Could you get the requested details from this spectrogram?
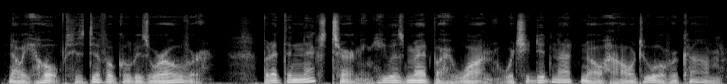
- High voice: No, very low, 85 Hz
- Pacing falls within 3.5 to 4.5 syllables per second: No, 5.4 syllables/s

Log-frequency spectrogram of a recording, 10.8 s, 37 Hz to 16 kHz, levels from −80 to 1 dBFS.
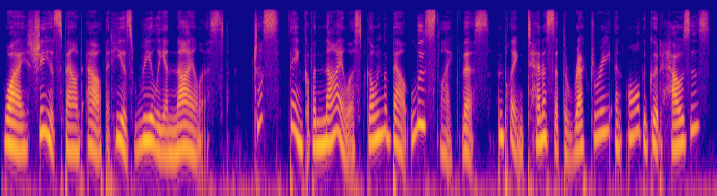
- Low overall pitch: No, high, 200 Hz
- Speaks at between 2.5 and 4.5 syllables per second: Yes, 4.4 syllables/s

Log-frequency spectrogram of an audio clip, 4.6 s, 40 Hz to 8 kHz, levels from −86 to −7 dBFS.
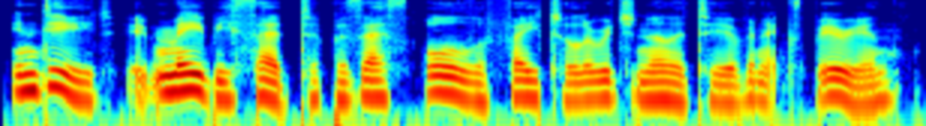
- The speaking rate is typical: Yes, average, 170 wpm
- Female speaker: Yes, female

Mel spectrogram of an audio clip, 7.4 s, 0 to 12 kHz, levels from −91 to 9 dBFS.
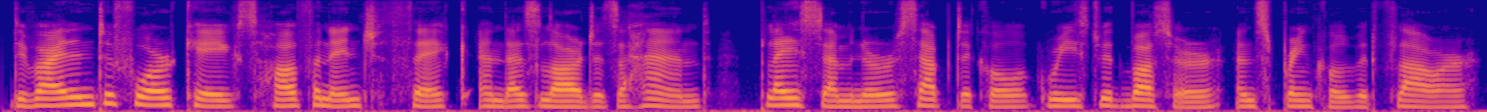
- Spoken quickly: Yes, fast, 210 wpm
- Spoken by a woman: Yes, female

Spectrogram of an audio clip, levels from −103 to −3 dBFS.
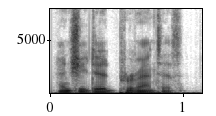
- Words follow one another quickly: Yes, fast, 260 wpm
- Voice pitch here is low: Yes, very low, 75 Hz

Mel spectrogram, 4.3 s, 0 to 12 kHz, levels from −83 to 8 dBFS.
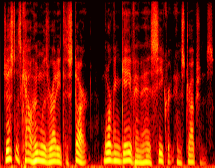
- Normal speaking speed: Yes, average, 180 wpm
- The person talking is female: No, male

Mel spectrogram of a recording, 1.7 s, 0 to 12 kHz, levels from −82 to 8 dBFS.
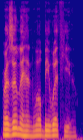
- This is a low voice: Yes, low, 120 Hz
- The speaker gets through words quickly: No, average, 180 wpm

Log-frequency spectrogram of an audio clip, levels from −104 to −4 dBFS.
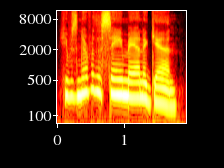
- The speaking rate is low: No, fast, 215 wpm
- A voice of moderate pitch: No, high, 235 Hz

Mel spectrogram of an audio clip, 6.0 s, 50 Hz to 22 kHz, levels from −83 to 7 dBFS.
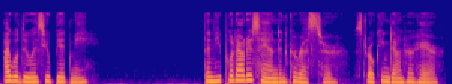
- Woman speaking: Yes, female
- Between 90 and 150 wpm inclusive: No, average, 200 wpm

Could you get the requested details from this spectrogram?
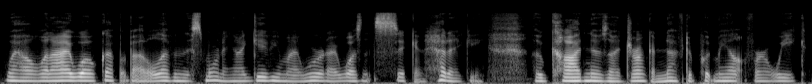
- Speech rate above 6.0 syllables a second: No, 5.2 syllables/s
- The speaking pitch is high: No, medium, 160 Hz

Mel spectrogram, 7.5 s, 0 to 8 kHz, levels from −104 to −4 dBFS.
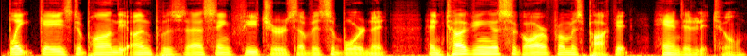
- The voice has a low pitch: Yes, very low, 90 Hz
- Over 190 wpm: No, average, 160 wpm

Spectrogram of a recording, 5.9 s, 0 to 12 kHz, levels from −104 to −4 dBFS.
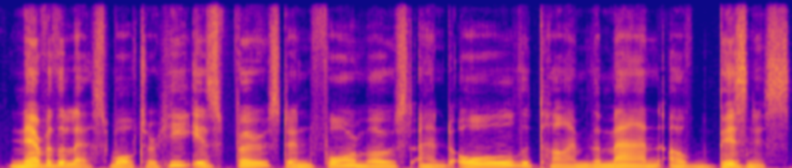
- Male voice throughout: No, female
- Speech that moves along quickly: No, average, 150 wpm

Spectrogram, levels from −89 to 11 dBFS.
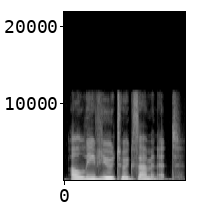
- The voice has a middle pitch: No, high, 220 Hz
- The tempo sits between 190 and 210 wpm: No, fast, 240 wpm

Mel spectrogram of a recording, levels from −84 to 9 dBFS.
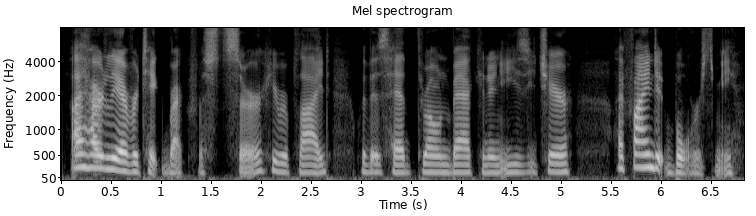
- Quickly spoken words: No, average, 195 wpm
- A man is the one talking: No, female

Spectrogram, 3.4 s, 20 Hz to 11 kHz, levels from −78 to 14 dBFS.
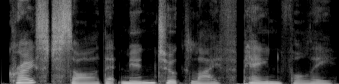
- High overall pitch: No, medium, 180 Hz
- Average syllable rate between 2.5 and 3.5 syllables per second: Yes, 2.9 syllables/s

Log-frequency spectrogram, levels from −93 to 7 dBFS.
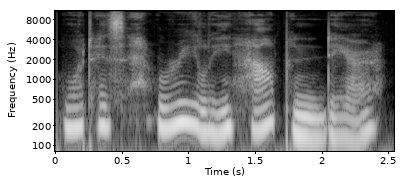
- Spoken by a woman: Yes, female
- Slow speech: Yes, slow, 120 wpm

